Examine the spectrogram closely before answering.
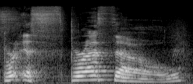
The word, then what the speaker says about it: espresso: This is espresso.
